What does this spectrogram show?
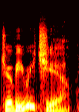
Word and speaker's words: Jobi Riccio: We are here in WNXP Sonic Cathedral with Nashville-based artist Jobi Riccio.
